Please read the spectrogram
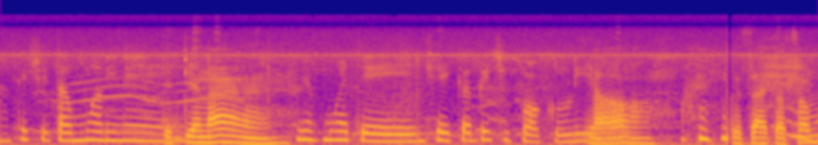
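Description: A voice singing kwv txhiaj, Hmong sung courting poetry, in long wavering held notes that glide up and down from phrase to phrase.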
